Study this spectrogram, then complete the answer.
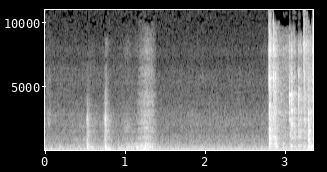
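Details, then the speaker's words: Solectria BC3300 charger (S/N 1161), stuck in its case during repair: irregular metallic clinks and a rattling slide as the box is tipped, the missing nuts and bolts rolling loose inside the enclosure, the whole bottom full of them. "There are nuts and bolts. They're slowly coming out of the charger because they are inside the box. The whole bottom is full of all the nuts and bolts."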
